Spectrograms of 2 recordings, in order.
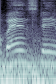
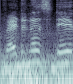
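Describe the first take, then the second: First: The middle d and e are dropped. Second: Every letter is sounded, including the middle d.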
